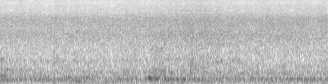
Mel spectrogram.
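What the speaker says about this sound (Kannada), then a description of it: "ಮಳೆ ಸಿಕ್ಕಾಪಟ್ಟೆ ಆಚೆ" Steady, dense hiss of heavy rain continues evenly throughout, with no pauses or voices.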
